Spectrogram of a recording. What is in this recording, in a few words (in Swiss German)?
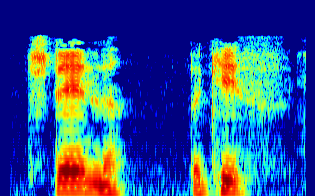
"steinle", alsace; peche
